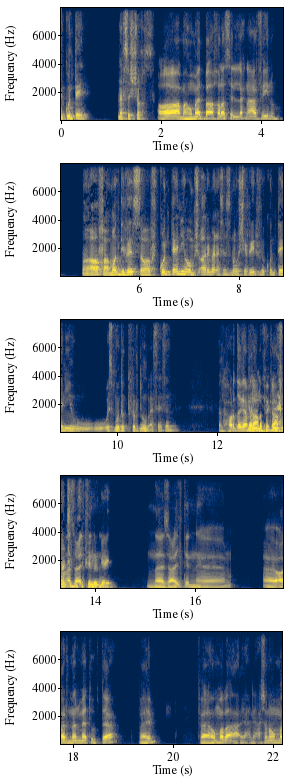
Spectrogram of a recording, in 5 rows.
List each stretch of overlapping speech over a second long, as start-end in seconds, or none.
12.6-14.3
